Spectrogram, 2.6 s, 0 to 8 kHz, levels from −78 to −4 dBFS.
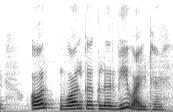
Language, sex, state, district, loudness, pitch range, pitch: Hindi, female, Jharkhand, Ranchi, -16 LUFS, 220-270 Hz, 245 Hz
